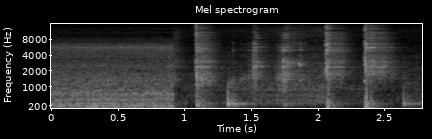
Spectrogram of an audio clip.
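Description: A hammer strikes metal sharply several times.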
